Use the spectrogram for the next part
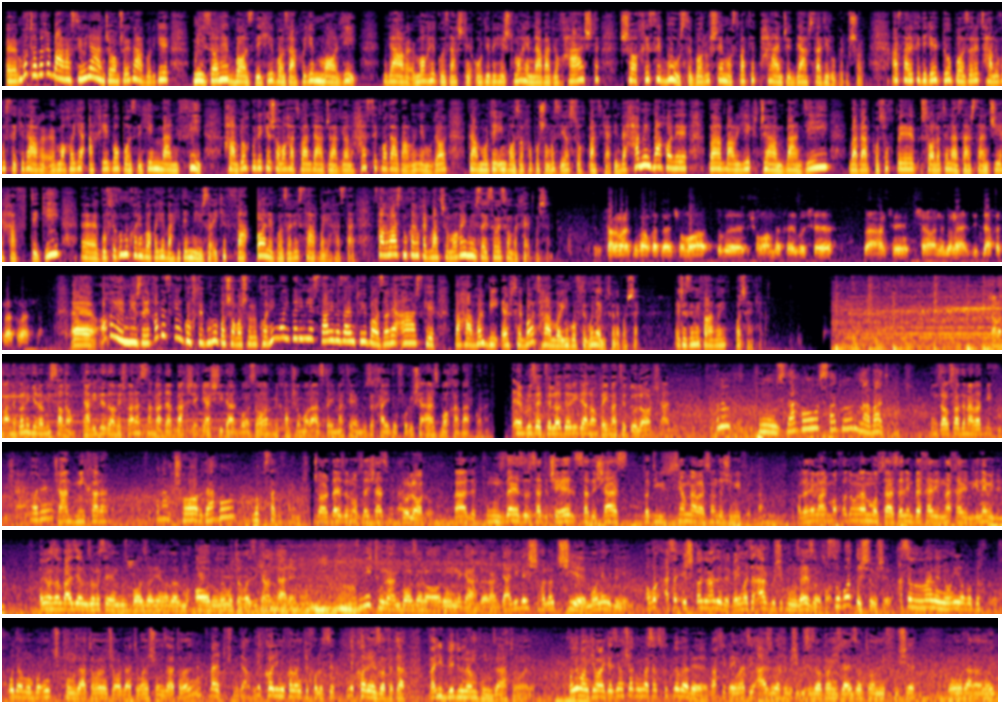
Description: فعال بازار سرمایه در گفت و گو با برنامه "نمودار"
